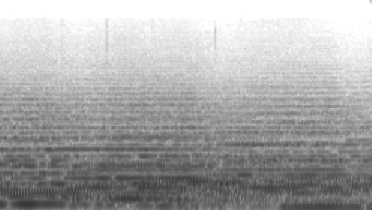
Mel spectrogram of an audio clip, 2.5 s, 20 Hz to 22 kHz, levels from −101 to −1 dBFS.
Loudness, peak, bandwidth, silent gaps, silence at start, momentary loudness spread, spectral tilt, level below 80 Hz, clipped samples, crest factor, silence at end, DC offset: -28 LUFS; -16 dBFS; 9 kHz; none; 0 s; 3 LU; -8 dB/octave; -40 dBFS; under 0.1%; 12 dB; 0 s; under 0.1%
